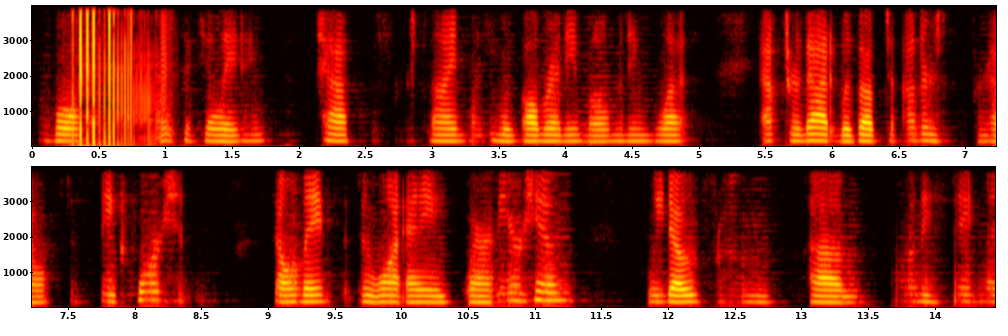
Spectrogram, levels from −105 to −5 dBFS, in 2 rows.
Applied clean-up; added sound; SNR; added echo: neural separator model SepFormer WHAMR!.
